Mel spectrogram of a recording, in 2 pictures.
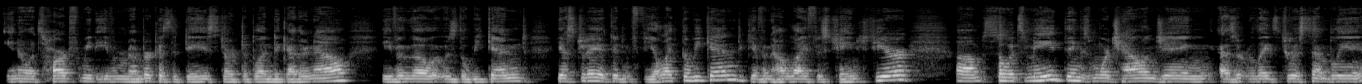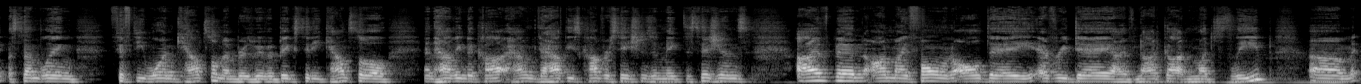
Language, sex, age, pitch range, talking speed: English, male, 30-49, 130-155 Hz, 185 wpm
